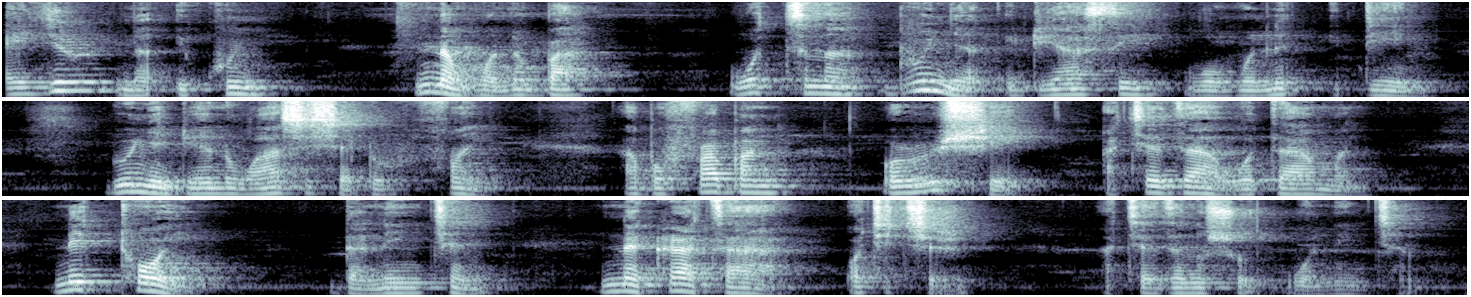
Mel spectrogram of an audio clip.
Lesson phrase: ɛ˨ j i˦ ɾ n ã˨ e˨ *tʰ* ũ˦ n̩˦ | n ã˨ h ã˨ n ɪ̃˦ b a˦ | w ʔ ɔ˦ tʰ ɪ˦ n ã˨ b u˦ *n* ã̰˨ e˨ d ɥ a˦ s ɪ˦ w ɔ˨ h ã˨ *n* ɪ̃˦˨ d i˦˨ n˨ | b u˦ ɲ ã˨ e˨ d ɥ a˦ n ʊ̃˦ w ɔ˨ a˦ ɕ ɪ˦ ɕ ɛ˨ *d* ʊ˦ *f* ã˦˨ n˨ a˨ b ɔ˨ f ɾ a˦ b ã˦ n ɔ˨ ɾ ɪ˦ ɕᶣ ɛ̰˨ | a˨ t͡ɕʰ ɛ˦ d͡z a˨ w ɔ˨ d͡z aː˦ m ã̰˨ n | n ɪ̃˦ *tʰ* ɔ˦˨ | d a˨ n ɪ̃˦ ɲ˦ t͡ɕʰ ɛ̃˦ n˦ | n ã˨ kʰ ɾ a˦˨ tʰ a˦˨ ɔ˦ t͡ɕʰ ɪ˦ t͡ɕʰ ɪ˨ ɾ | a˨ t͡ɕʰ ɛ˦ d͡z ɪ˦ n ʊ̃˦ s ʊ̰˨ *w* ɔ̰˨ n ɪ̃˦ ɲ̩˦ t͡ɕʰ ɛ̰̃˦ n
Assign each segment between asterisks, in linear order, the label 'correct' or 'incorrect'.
incorrect: kʰ, incorrect: ɲ, correct, correct, correct, correct, correct

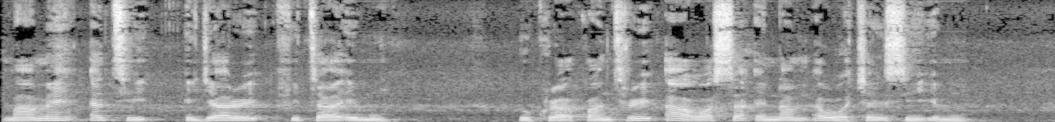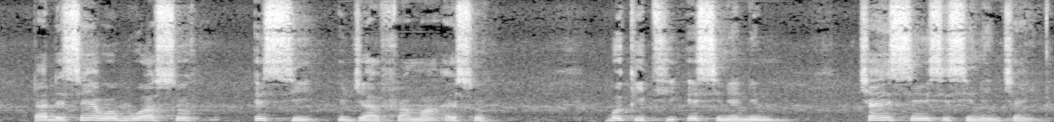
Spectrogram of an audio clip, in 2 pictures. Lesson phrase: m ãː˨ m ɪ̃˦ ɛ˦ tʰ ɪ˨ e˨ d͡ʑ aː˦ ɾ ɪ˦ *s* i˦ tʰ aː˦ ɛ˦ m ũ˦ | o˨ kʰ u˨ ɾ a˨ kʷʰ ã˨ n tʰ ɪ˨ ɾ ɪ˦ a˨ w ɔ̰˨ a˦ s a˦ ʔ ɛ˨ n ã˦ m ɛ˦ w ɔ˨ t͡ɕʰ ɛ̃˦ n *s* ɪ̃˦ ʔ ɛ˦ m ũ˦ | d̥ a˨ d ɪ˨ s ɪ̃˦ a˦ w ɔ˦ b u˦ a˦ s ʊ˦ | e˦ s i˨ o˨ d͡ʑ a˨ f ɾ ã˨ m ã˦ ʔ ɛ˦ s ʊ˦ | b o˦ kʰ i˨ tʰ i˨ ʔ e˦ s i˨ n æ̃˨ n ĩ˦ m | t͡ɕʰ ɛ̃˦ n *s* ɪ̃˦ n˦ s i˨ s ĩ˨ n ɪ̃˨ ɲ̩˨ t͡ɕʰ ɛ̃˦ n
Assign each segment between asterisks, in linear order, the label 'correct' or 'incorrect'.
incorrect: f, correct, correct

